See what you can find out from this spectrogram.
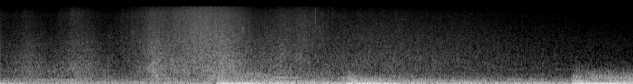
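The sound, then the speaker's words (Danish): Waves crash against the coast of Samsø, Denmark, in a steady, roaring wash, with a bigger breaker surging in around two seconds and another near the end, under constant low wind rumble. No voices. “Bølgerne slår op mod kysten, og du holder hele tiden et vågent øje mod horisonten.”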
